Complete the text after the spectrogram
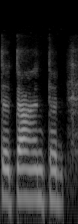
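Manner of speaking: soft iambic da-dun rhythm, stress on dun. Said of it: "I'm just going to stress it".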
